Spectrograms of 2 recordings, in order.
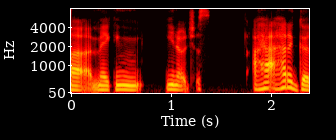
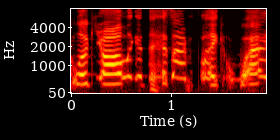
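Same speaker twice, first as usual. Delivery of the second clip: very high, thrilled show-off; high-pitched excited disbelief; excited squeal. Retold or imitated. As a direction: call everyone to look, squealing. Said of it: "I was like".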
